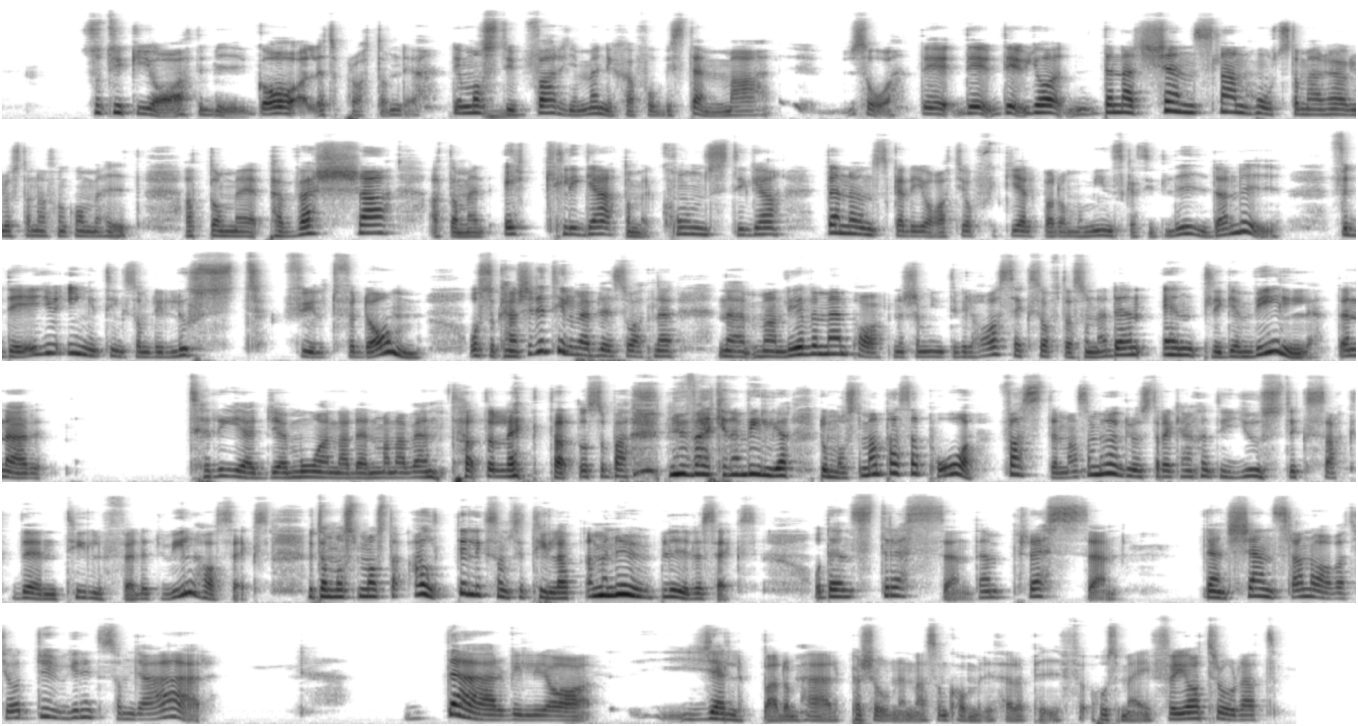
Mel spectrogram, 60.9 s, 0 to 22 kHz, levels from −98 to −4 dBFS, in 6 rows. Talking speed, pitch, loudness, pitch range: 170 wpm, 200 Hz, -28 LUFS, 170-235 Hz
